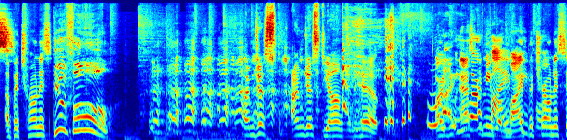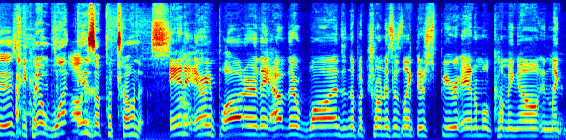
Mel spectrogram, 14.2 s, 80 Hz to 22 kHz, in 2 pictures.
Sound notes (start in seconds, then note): 1.9 laughing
